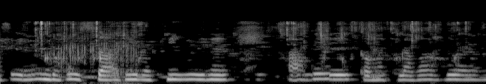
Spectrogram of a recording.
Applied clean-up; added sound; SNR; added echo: classical method Wiener filter.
